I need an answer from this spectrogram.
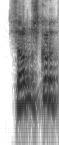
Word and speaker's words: संस्कृत: संस्कृता बोलिए, क्योंकि सब लोग को everybody can pronounce the word संस्कृता.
